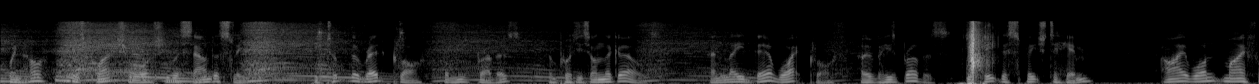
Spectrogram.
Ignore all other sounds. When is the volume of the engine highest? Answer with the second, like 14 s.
1 s.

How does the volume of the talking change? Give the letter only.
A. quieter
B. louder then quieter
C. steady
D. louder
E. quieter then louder
C.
